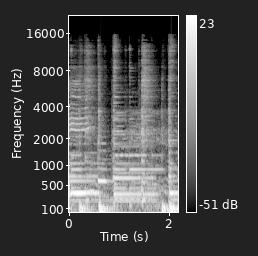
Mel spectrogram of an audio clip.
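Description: Ukulele strumming ringing chords with drums keeping time, a few kick-drum thumps under the chords, in an instrumental gap between sung lines.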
